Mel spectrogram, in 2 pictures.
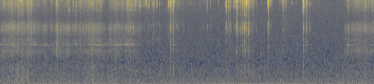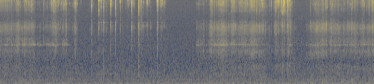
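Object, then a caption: Roasted coffee beans in a stone mortar. Fingertips rake and stir through a handful of loose, dry, whole roasted coffee beans in a porous volcanic stone mortar (molcajete), so the beans rattle against each other and the stone. The sound is a soft, bright, high-pitched rattle and crackle that comes in stirring bursts with quieter pauses between them. Sharper clicks stand out now and then, with almost no low end.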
